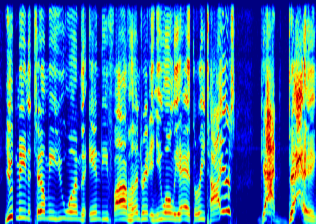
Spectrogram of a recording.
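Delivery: loud, high incredulous exclamation; mock disbelief. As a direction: marvel at it, stretching the punchline. Hyping an unlikely achievement in mock disbelief.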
